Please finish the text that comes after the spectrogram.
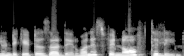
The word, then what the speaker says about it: phenolphthalein: One is phenolphthalein. How to pronounce it?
